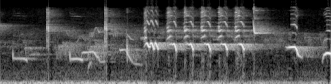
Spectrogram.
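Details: Oriental magpie-robin competition bird singing its isian fill-in repertoire: varied clear whistles and slurred notes, then a fast run of sharp repeated chips over a steady buzzy tone, ending in downslurred whistles. Low background rumble.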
